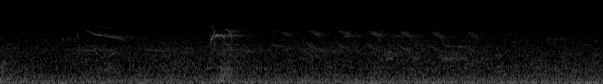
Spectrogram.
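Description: Wild bird calls over a steady low outdoor rumble: one louder call about two seconds in, then a quick run of short, high, falling chirps at about four a second.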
